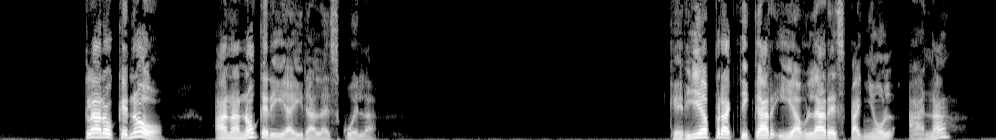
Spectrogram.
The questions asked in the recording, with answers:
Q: ¿Quería practicar y hablar español Ana?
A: Sí.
